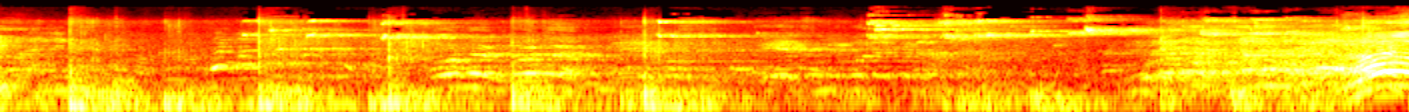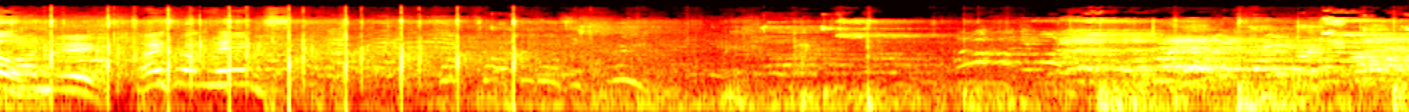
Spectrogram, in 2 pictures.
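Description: Basketball dribbled on a hardwood gym floor, with a quick run of bounces about eight seconds in, along with sneakers squeaking during play. Voices echo in the big hall.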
